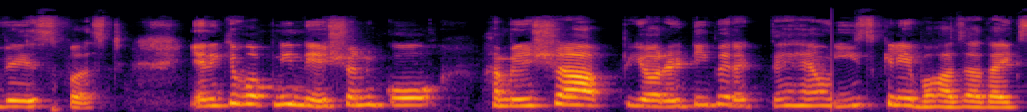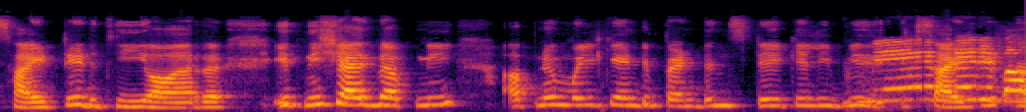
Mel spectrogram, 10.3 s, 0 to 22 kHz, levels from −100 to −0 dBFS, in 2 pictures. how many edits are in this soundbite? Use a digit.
1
